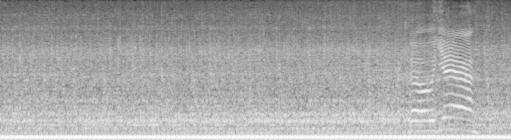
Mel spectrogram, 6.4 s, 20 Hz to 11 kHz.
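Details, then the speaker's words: Volvo B20 engine started on fresh fuel after years of sitting, carb float bowls refilled and O-rings replaced: steady low idle with a slightly uneven, lumpy beat, running but not healthy; exhaust fairly clear, smoking a bit. Rough running. "all right that's enough i think woohoo not the healthiest of engines but it is running"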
